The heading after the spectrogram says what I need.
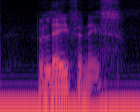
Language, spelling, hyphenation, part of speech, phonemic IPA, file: Dutch, belevenis, be‧le‧ve‧nis, noun, /bəˈleː.vəˌnɪs/, Nl-belevenis.ogg
- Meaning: experience (something that is experienced)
